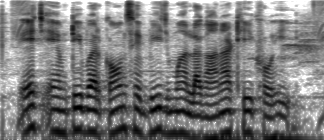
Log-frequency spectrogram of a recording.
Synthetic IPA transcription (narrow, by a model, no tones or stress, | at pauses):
eːt͡ʃeːmʈipəɾkɔːnsebiːd͡ʒmãlɐɡaːnaʈʰiːkɦoːɦiː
